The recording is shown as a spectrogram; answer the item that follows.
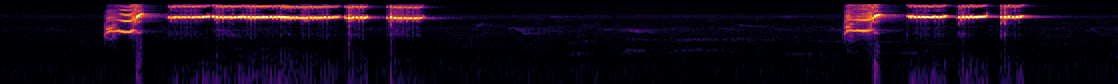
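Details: Orange-headed thrush song meant to get other thrushes singing: a sharp opening note followed by a long, steady, very high thin whistle with a slight buzz, repeated after a pause as a shorter broken version.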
